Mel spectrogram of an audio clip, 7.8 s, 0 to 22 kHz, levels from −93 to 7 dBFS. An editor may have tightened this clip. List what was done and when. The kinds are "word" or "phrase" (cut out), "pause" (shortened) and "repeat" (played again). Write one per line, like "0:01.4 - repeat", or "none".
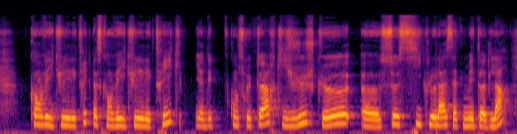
none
